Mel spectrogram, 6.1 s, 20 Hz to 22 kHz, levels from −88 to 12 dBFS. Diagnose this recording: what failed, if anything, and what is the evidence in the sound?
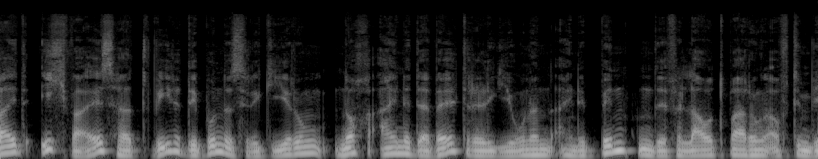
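The converter stage failed with sample clock jitter across the whole speech clip. An unsteady clock of around 2 microseconds times each sample slightly wrongly, adding a faint hiss about 45 dB below the signal that grows on loud, bright sounds. On a spectrogram, diffuse high-frequency noise tracks the speech energy and disappears in the pauses.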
